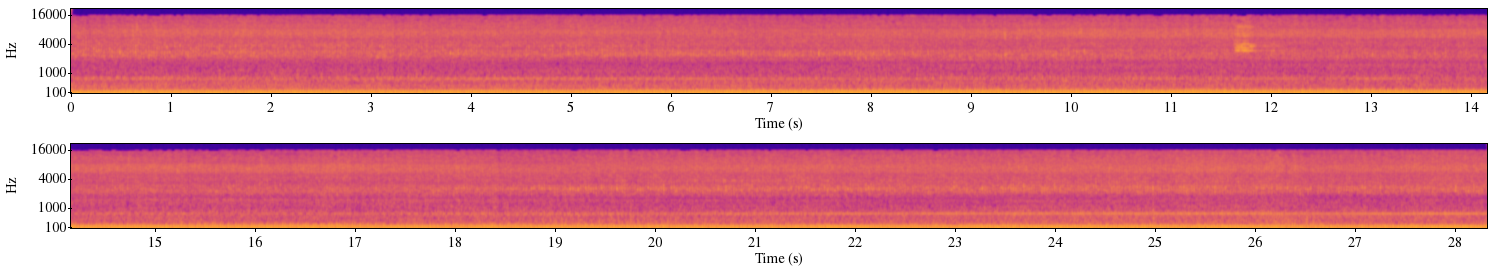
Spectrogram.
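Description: Boat engine running steadily, with water rushing along the hull. A brief faint high chirp comes about twelve seconds in.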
